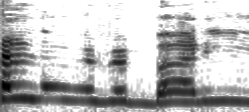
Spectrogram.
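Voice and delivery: high, sweet, angelic voice. Imitating the other speaker's usual greeting: imitating a sweet angelic voice. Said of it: "The way you're always like".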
